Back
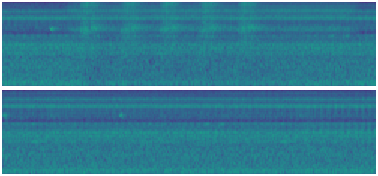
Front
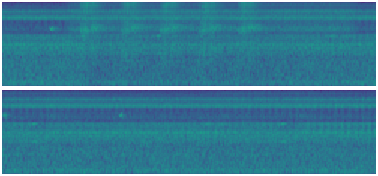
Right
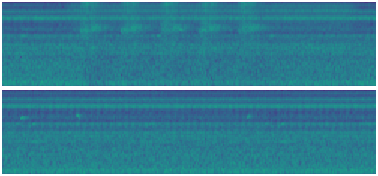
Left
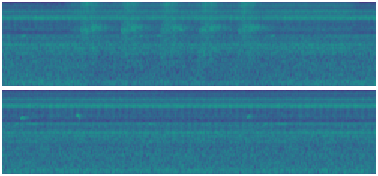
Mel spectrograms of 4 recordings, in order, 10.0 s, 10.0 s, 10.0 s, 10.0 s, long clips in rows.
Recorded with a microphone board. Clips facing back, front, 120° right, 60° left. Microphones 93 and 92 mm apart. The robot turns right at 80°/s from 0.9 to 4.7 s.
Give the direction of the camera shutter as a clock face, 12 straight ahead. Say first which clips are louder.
Back 1 dB, right 2 dB; 4 o'clock.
